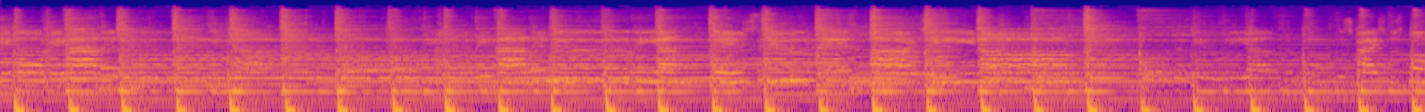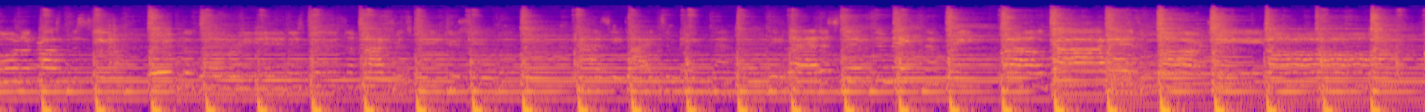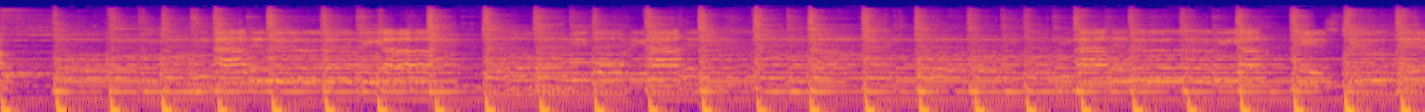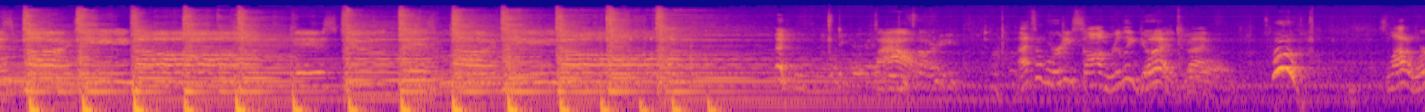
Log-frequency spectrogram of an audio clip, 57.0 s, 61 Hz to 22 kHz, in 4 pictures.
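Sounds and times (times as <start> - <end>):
person singing: 0.0 - 50.2
steady beat: 0.0 - 50.2
strummed acoustic guitar: 0.0 - 51.8.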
